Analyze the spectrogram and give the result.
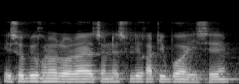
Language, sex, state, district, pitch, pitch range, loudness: Assamese, male, Assam, Kamrup Metropolitan, 130 Hz, 125-135 Hz, -15 LUFS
